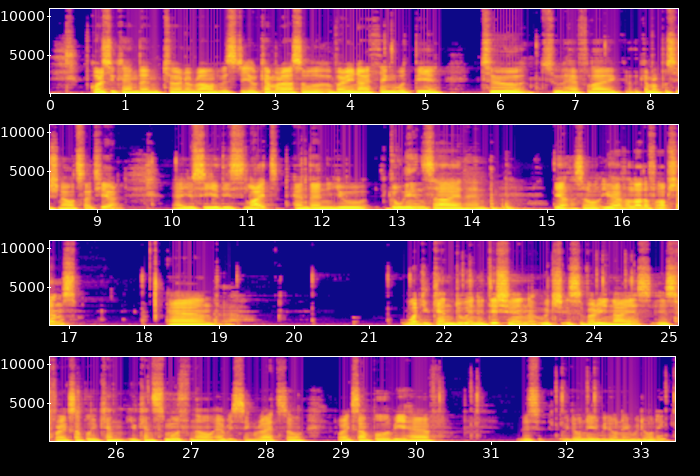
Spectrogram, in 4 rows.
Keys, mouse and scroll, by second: 4.4 middle click, 5.3-6.3 scroll down 6, 6.4 middle click, 7.3 click, 9.7 middle click, 11.6-12.1 scroll up 2, 12.3 scroll up 2, 14.0-14.4 scroll down 2, 15.1-18.1 middle drag, 19.2-20.4 middle drag, 21.2 middle click, 22.2 middle click, 23.4 middle click, 24.0 middle click, 24.4 middle click, 25.0-25.6 scroll up 2, 25.8 scroll down 2, 26.4 right click, 30.2 click, 30.7 click, 31.8 click, 32.3 click, 33.3 click.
